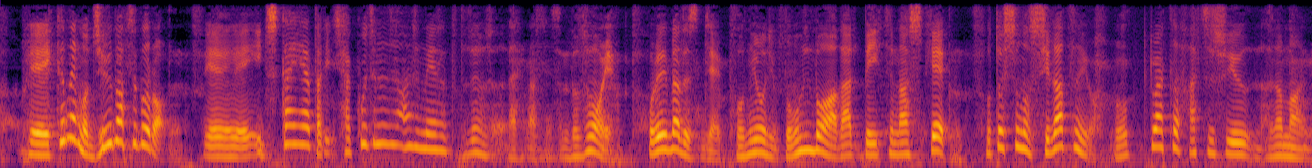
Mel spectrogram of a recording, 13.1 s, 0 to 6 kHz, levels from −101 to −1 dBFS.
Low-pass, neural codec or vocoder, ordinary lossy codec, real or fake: 5.4 kHz; codec, 16 kHz, 0.5 kbps, FunCodec, trained on LibriTTS, 25 frames a second; none; fake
